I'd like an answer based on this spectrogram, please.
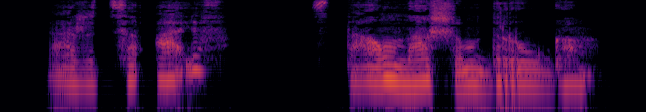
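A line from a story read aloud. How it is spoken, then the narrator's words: Whisper. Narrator (Russian): шепнула она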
